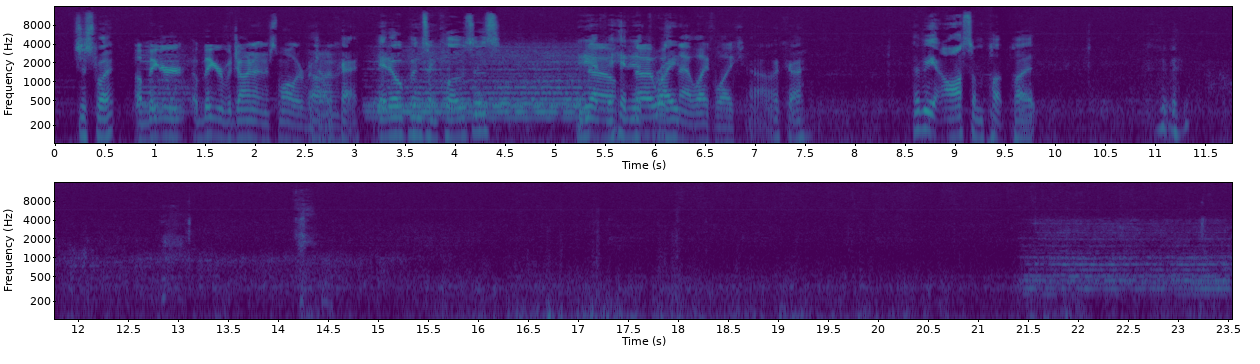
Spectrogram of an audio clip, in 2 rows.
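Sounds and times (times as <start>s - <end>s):
train rumbling past: 0.0s - 8.7s, 11.4s - 23.5s
speech: 0.2s - 7.6s, 8.6s - 9.9s, 11.0s - 11.4s
train horn blast: 0.8s - 6.4s, 21.4s - 23.5s.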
